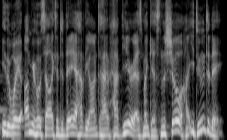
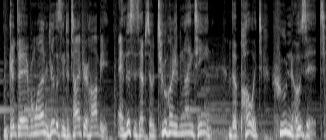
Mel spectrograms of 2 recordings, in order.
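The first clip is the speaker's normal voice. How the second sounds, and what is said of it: Announcer-style radio voice. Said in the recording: “I kind of had a like radio voice thing going on”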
